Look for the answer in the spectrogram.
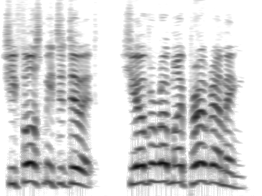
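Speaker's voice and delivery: high, loud robot pleading; a robot crying for help; panicked robot. Acted. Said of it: "These cries came from K nine".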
